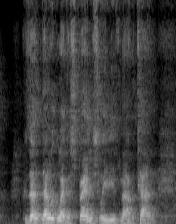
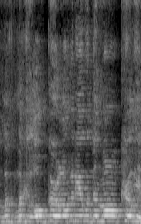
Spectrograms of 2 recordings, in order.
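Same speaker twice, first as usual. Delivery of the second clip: playful hollering; 6 semitones higher, 4 dB louder than usual. Retold or imitated. Clowning patient calls out to a laughing lady, playful hollering. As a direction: holler a teasing threat, pitched up.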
